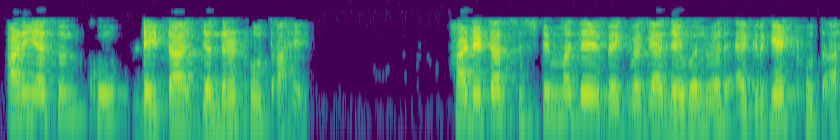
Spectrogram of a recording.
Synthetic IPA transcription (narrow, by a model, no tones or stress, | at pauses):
aɽ̃ijat̪uːnkʰuːp̚ɖeʈad͡ʑənd̪ɾeʈɦot̪aɦe | haɖeʈasisʈəmːəd̪ʱːjeʋeɡʋeɡjalebəlʋəɾæɡɾeɡeʈhot̪a̰ɦe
